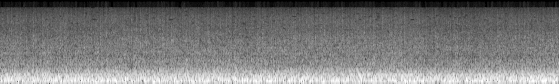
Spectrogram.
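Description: Aircraft engine at full throttle in a video game bomber, a steady loud droning roar with dense low rumble that stays constant throughout, no voices.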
